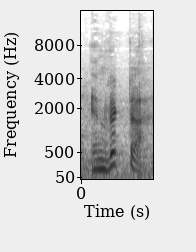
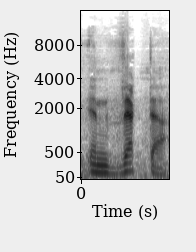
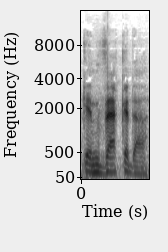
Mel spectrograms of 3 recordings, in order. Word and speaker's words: Invicta: He has a Invicta. A 1960 Invicta. I always like to add syllables to it, like Invicta. No, but don't do that.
